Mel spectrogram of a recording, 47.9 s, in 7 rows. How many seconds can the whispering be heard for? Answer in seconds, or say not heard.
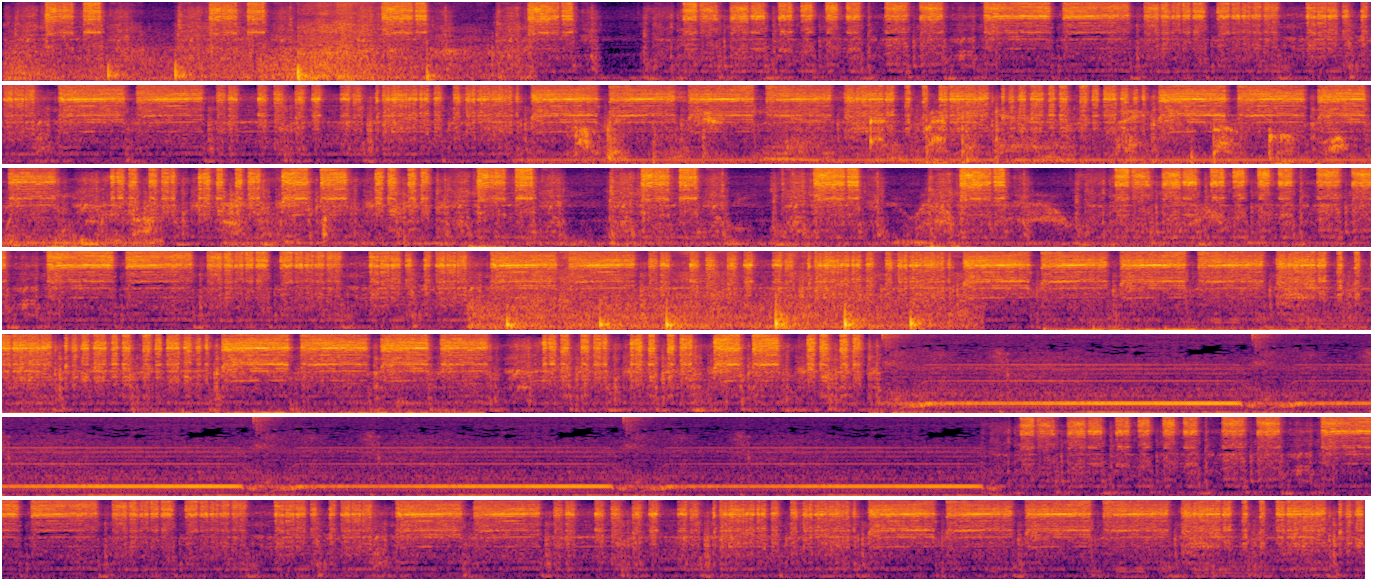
11 s.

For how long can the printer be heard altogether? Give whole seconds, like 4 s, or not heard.
48 s.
